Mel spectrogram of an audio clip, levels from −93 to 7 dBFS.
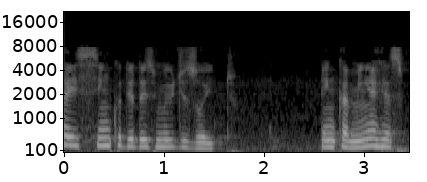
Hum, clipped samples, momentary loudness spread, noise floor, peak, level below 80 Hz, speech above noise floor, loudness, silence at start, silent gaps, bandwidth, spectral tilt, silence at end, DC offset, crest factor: none; under 0.1%; 8 LU; -63 dBFS; -20 dBFS; -60 dBFS; 27 dB; -36 LUFS; 0 s; none; 8 kHz; -5.5 dB/octave; 0 s; under 0.1%; 18 dB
